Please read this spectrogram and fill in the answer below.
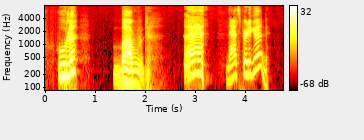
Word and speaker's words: Børud: You want me to pronounce it? Yeah. My name is Oola. Last name Bud.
